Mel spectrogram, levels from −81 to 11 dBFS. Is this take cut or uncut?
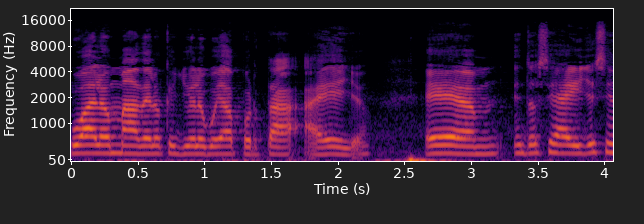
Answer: uncut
